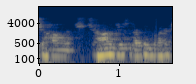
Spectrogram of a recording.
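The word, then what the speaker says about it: जहाज: Uh, in basically, if my understanding is correct, in Spanish it can be pronounced as her, but in Hindi it's j, right? J, jahaj. And maybe in Spanish also, in some occasions, like it will pronounced as her, not all the time. So it's jahaj.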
